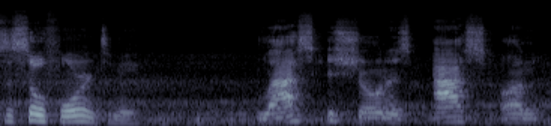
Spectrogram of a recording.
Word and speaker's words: LASK: like it's an AC the name is an acronym. So like do you just pronounce it Lask? Like is that correct?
